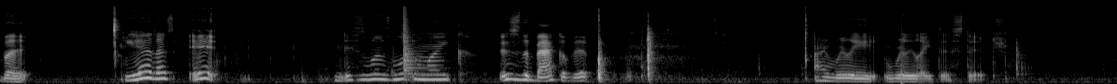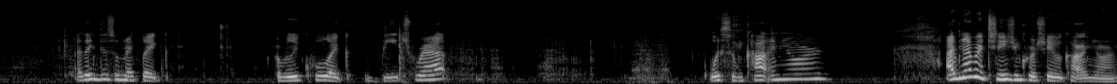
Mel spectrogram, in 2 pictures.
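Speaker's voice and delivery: speech sounding a bit off. After getting a filling fixed, the speaker keeps talking with a numb mouth, talking a little weird. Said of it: "my mouth is still numb, so I'm kind of talking a little weird".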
